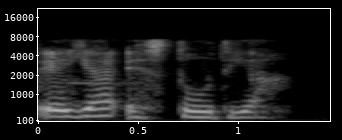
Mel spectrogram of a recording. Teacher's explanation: en una afirmación, la parte final de la oración va a llegar a descender. Si yo digo, ella estudia, está descendiendo. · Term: entonación final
